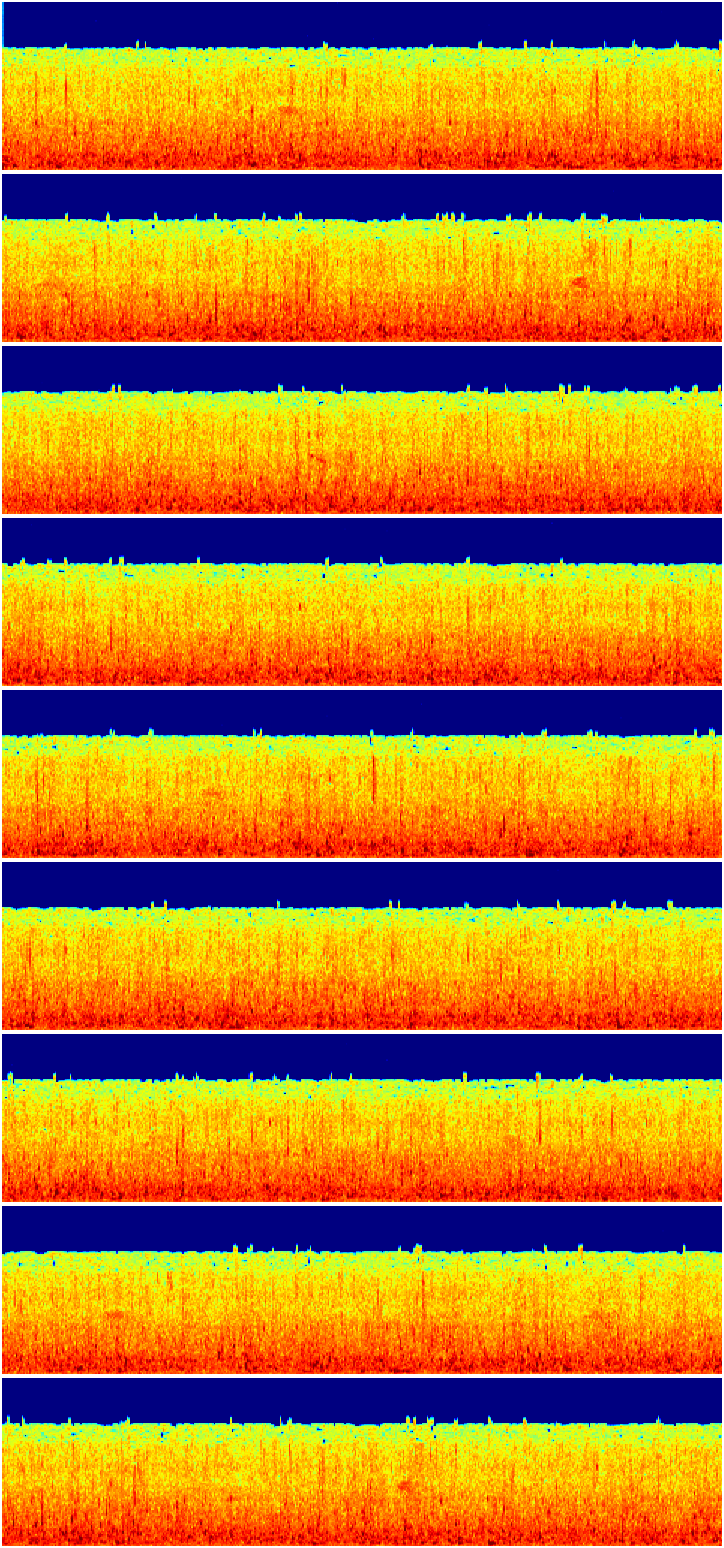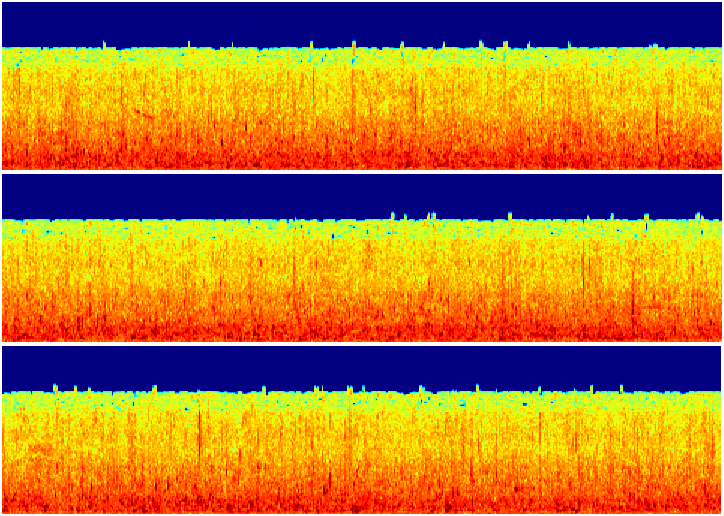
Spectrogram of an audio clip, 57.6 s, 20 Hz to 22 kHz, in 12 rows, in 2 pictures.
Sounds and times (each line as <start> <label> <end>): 0.0 gentle stream 57.5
